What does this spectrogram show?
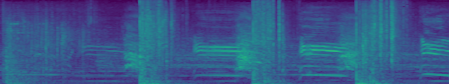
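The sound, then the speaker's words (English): A battering ram slams against a city gate three times at steady intervals, each heavy, booming thud cracking through loudly while voices shout and call beneath. “That's your gate he's ramming.”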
